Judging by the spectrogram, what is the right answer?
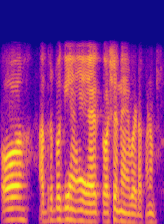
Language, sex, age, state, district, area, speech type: Kannada, male, 60+, Karnataka, Bangalore Urban, urban, conversation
